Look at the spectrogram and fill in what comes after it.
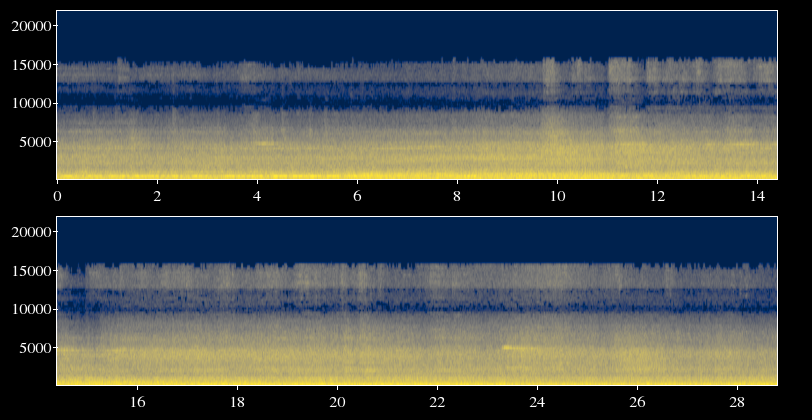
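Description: Rodalies electric commuter train running along an underground station platform: a steady rumble of wheels on the rails, with a whine that slides in pitch over roughly the first ten seconds. The rumble grows heavier in the second half.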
